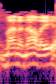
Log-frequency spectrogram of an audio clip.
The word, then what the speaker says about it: Mananali: It's a difficult one to pronounce, but Mananali, M-A-N-A-N-A-L-I.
